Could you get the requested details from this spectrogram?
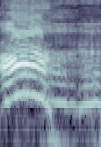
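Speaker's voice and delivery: loud, high, swooning, lovestruck gentleman chef voice.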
